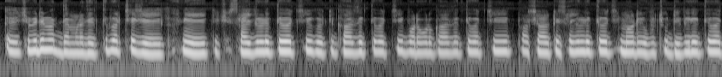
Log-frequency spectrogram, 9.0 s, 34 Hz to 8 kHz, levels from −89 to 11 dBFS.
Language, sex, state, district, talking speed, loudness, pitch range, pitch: Bengali, male, West Bengal, Dakshin Dinajpur, 220 wpm, -15 LUFS, 195-220 Hz, 205 Hz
